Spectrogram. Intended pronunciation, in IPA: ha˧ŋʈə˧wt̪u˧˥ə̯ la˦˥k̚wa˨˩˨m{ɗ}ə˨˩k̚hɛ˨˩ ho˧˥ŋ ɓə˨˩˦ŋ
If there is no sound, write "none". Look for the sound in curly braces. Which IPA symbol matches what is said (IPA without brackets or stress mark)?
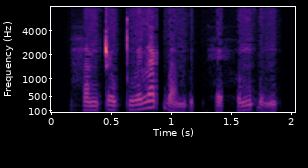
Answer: ɗ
